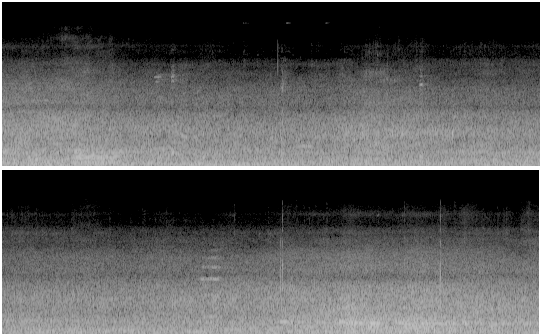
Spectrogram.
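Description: Steady city road traffic heard from a moving bicycle: the constant rush of passing cars and trucks blended with wind noise on the microphone.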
